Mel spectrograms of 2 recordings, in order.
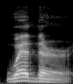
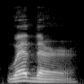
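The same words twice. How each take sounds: The two takes are said the same way.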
